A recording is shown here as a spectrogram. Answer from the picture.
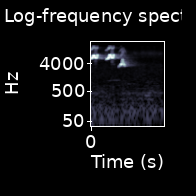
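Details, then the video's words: Cinereous tit singing as a lure for birds slow to sing: three loud, piercing whistled notes in quick succession, each slightly lower, then stillness. "Burung yang malas bunyi dengarkan ini insyaallah langsung ikut bunyi"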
